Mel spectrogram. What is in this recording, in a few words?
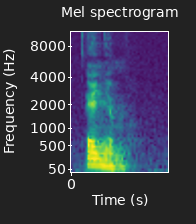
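"ainm", Scottish Gaelic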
